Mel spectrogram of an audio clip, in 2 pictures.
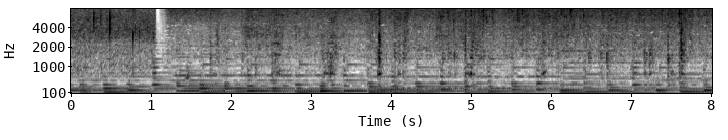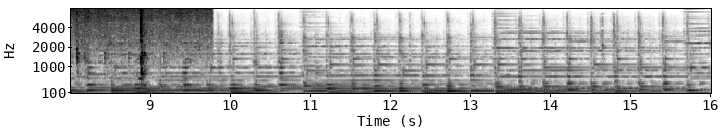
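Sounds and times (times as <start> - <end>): potatoes sizzling in oil: 0.0 - 9.8
soft background music: 0.0 - 16.0.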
